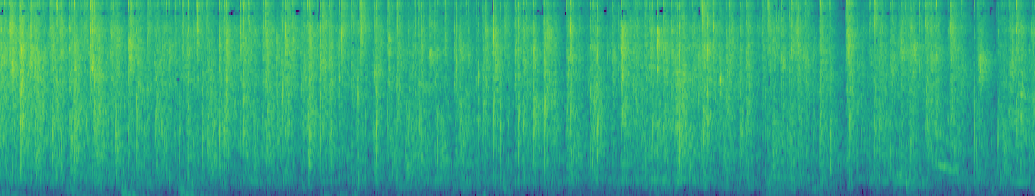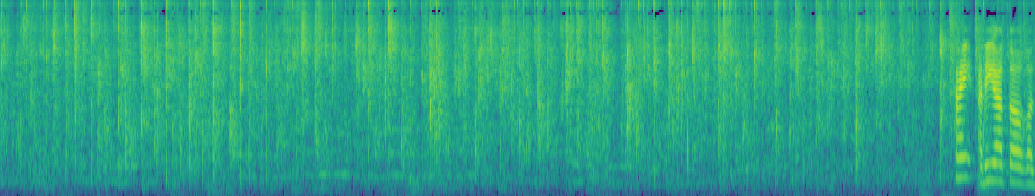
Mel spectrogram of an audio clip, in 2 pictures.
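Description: Many young children clap their hands in quick, uneven bursts.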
